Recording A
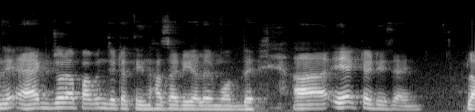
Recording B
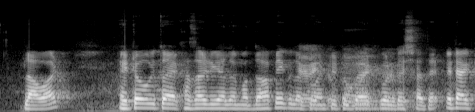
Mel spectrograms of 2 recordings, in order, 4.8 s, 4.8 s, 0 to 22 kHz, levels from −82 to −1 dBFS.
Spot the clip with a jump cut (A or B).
A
